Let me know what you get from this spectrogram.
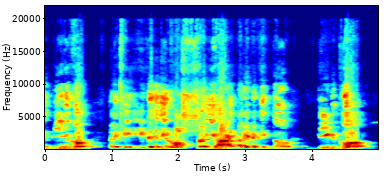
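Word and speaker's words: হ্রস্ব ই: তাহলে এর উচ্চারণটা কি হবে? রস্য ই, কখনোই হস্যই নয়। হস্যই কেউ কিন্তু বলবে না, কারণ হয়ের সঙ্গে রফলা যুক্ত হলে হ সাউন্ডলেস হয়ে যায়, সেখানে র উচ্চারণটা হয়।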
